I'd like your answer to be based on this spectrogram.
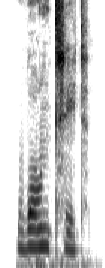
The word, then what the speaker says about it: wanted: Výjimku tvoří slovesa končící na hlásku t nebo d. U nich v koncovce ed, česky ed, samohlásku musíme vyslovit. Vyslovujeme ji jako i. Proto u slovesa to want, chtít, bude minulý tvar znít. Wanted.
